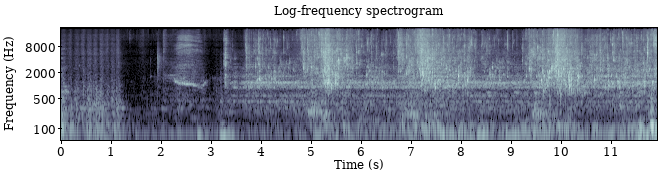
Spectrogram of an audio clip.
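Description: Tap water splashes as shaving soap lather is washed off a face, a close running-water hiss with irregular rubbing and splashing surges that swell and fade over time.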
